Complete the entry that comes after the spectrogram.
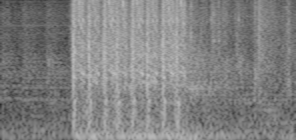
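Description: A soldier's rapid burst of automatic gunfire in XCOM: Enemy Within, Long War mod, six or seven close, loud shots in quick succession, then a fading echo.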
